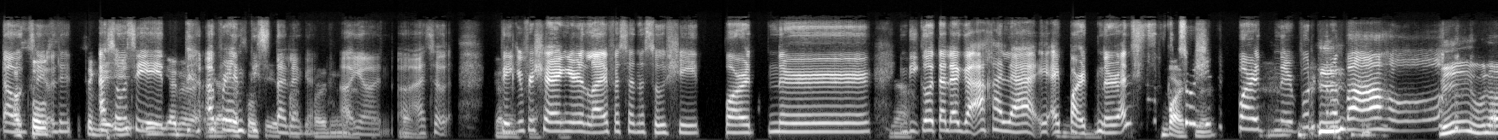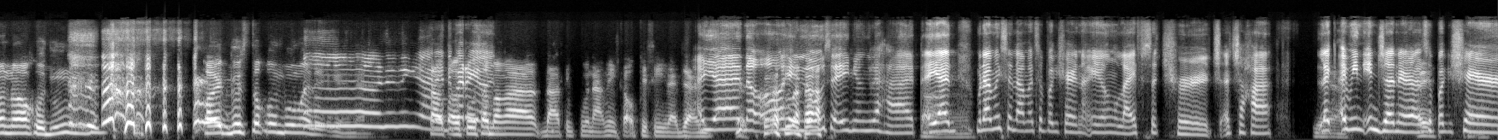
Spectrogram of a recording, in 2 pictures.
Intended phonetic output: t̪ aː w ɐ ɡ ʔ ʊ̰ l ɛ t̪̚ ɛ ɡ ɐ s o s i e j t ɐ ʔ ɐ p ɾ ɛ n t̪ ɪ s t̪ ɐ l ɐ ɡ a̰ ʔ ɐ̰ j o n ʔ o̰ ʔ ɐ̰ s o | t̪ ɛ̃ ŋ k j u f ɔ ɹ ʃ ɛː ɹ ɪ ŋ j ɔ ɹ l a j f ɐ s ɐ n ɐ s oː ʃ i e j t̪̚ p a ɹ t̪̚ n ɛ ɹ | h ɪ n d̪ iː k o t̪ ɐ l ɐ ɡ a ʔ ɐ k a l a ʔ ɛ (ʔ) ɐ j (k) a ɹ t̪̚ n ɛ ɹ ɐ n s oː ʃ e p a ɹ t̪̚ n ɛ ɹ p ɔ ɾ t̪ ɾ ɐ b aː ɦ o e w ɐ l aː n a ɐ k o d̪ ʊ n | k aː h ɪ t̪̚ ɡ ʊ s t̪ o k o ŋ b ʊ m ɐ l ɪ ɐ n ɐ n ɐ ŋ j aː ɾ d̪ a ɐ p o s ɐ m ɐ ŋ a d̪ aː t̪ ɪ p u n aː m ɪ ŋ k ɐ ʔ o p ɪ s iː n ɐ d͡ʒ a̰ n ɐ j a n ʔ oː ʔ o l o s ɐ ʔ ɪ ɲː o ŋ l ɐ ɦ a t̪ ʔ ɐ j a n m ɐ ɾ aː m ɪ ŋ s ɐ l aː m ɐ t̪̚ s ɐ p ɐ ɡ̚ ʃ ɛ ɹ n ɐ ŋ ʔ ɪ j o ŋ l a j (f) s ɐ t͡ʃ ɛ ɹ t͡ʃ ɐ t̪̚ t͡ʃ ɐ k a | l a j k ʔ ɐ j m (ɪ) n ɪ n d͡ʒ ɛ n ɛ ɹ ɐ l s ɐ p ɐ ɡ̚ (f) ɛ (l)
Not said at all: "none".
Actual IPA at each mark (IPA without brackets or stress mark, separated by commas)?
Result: ʔ, p, f, i, ʃ, ɹ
